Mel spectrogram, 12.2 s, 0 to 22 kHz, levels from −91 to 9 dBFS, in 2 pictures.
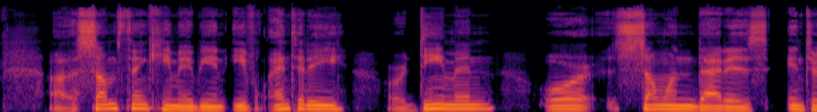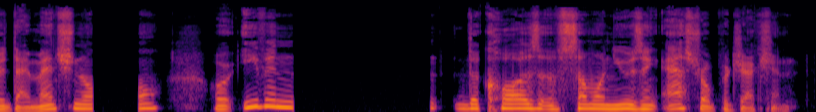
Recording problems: audio cutting out; at 7 s and at 8.5 s for 1 s

